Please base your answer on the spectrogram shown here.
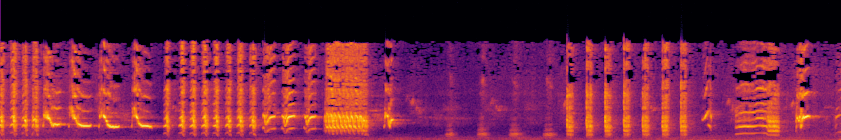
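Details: Javan myna song used as a training master for young mynas: a fast series of about twenty repeated whistled-chirp notes, a short harsh rasp, then more evenly spaced chips and a few slurred whistles.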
